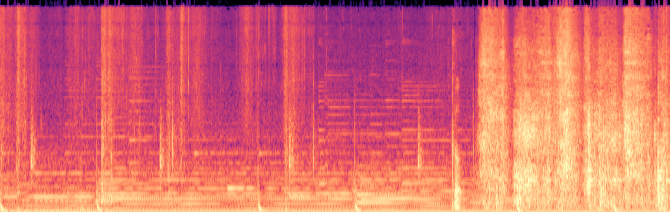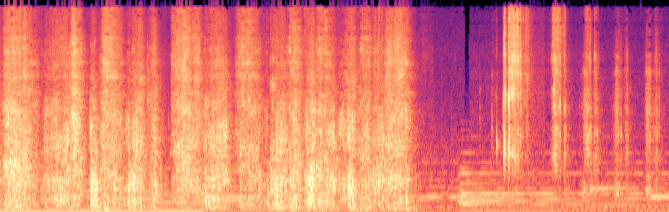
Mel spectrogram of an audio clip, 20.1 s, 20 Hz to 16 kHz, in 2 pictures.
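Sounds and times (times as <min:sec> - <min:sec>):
soft music tones: 0:00.0 - 0:20.0
rasping scraping strokes: 0:07.1 - 0:16.4.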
